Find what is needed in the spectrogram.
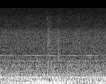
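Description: Steady room tone in a pause between words: a low, even hum and hiss with a faint steady high tone and no other events.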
